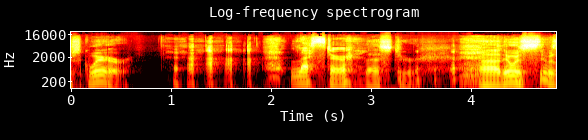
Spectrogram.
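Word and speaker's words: Leicester: i kept going we want to get to lychester square lester lester there was there was a lot of mispronunciation mostly on my part you did pretty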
